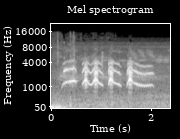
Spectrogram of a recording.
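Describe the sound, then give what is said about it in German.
A lone baby fox in a forest cries in four high, whining wails, the first and last drawn out and the middle two shorter and wavering, with no voices present. “Und wieso brüllst du?”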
